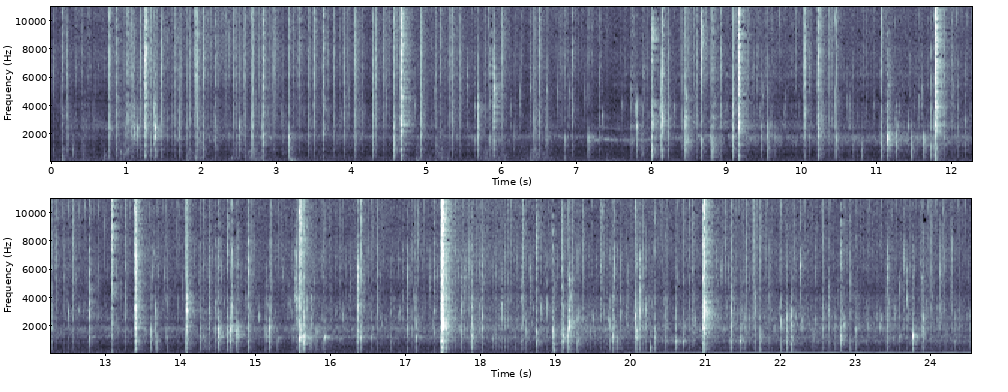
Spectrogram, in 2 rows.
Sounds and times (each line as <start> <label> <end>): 0.0 Cracking And Frying An Egg 24.5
